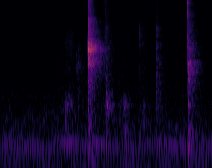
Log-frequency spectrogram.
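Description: A marker on a whiteboard making a few short, sharp clicks and taps over quiet room tone, the loudest a little under two seconds in.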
